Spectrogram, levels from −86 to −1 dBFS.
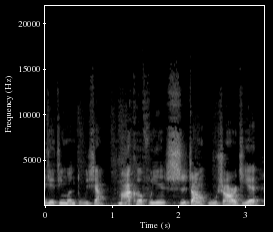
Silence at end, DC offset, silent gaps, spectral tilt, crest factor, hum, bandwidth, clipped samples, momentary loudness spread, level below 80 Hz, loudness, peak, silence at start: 0.1 s; under 0.1%; none; -4.5 dB/octave; 20 dB; none; 15 kHz; under 0.1%; 8 LU; -72 dBFS; -30 LUFS; -10 dBFS; 0 s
